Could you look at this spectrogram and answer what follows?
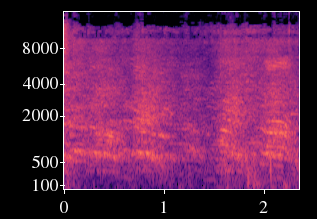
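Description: A large indoor wrestling-event crowd roars and chants in loud, rising waves, the noise swelling twice and filling the space continuously.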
